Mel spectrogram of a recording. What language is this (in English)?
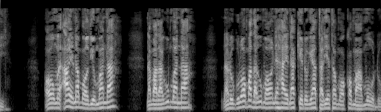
Kikuyu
